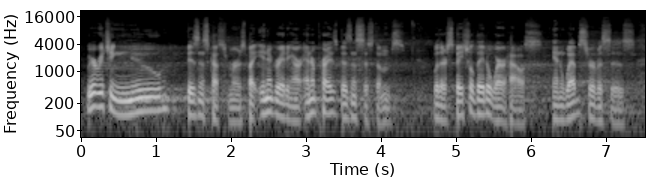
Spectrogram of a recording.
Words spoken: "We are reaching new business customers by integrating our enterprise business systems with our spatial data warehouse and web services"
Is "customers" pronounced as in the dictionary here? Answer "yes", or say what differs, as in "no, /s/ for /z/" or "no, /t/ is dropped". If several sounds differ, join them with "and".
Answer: yes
